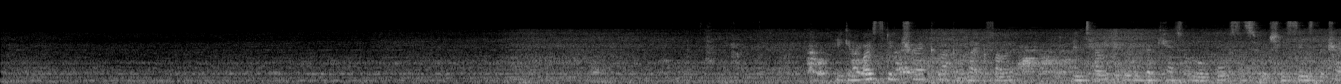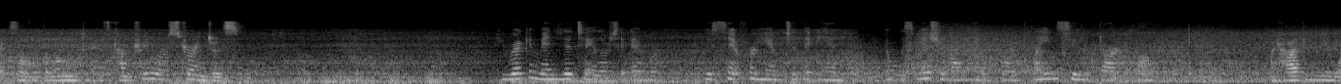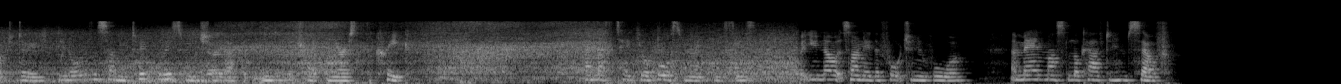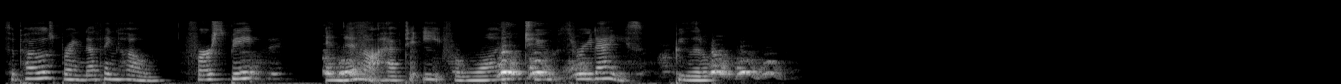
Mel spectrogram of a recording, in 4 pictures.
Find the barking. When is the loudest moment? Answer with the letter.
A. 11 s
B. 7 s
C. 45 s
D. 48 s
C.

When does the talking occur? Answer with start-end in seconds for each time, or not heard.
8.2-15.8, 18.4-25.0, 26.1-31.1, 32.5-38.5, 40.3-47.4.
